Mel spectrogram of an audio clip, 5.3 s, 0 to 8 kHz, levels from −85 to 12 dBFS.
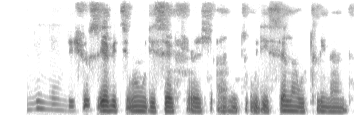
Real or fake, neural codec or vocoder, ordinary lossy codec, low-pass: real; none; none; none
